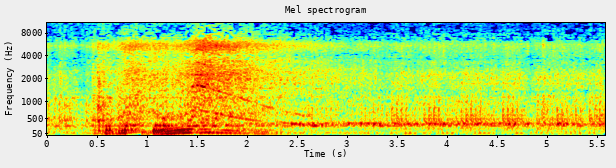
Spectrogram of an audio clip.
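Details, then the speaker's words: 1997 Maruti 800 carbureted engine: it starts and settles into a lumpy, uneven low idle with heavy shaking vibration; the fix is tuning the carburetor fuel adjustment screw anticlockwise. "பயங்கரமான engine vibration இருக்குது. இந்த vibration அதிகமாக இருக்குது."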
